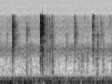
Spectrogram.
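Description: Faint crinkling of a clear plastic packaging bag being handled: a few short, soft crackles, the clearest a little under a second in, over a low steady background hum.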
